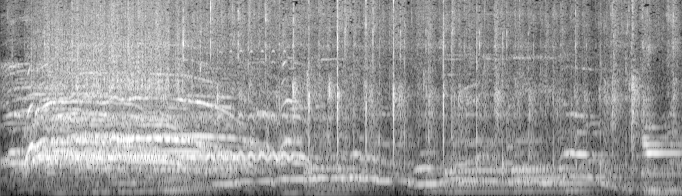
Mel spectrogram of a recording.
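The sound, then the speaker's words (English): A short burlesque-themed jingle is played at a live stage event, loud and busy, with whooping, cheering voices and sustained tonal lines that blend under the crowd noise throughout. “So that was a little jingle for Burlesque Podden that started this week.”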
